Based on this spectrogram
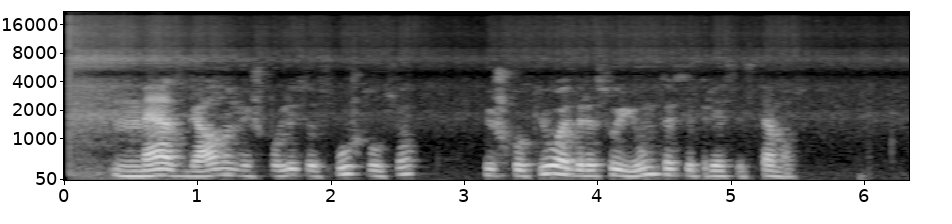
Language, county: Lithuanian, Vilnius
